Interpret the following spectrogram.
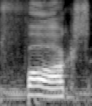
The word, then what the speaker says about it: faux: short for Reverend and fox F A ux cuz that's how it's said not but it's spelled but it's a different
